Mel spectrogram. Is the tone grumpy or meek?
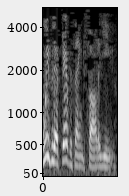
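grumpy. It sounds grumpy and complaining. The speaker is cantankerous and demanding. "Peter was so ornery. ... I think he said it like that"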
